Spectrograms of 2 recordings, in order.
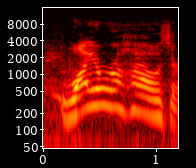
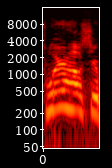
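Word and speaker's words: Weyerhaeuser: do can't say right why or a Hauser I just can't pronounce it because it's warehouser but it does sound that's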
